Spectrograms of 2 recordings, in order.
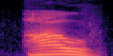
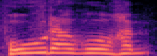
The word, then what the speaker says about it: bow: 활쏘기 안에서만 경쟁을 한다 bow는 바우 저라다 인사하다 그러니까 보우라고 발음을 하면 활이 되니까 바울하고 발음을 해야 된다 그랬죠 they your the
